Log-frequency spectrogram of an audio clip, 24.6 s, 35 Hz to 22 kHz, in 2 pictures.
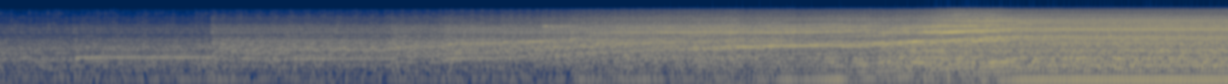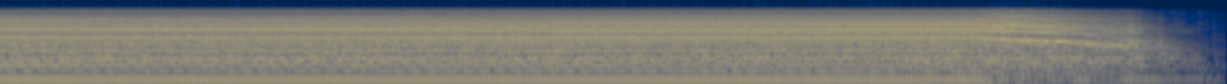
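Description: Turnigy CA80-100 brushless outrunner motor spinning a Suzuki RF400 motorcycle gearbox through a belt on a bench test run. The whine rises in pitch over about eight seconds, holds steady and loud for about twelve, then winds down and stops near the end.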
